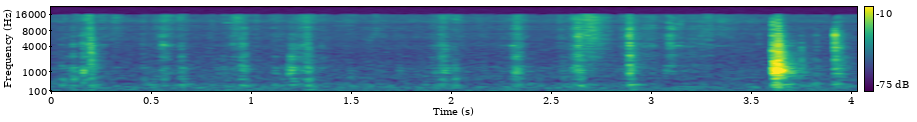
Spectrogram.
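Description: Faint small clicks and handling sounds of a Phillips screwdriver and fingers working at the metal hard-drive bracket of a PS4 as its retaining screw is taken out, with one sharper click a little before the end.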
